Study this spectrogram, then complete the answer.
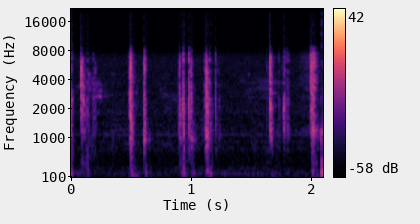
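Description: Typing on a computer keyboard, with irregular bursts of close, crisp key clicks separated by short pauses and a louder cluster of keystrokes at the end, with no talking.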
